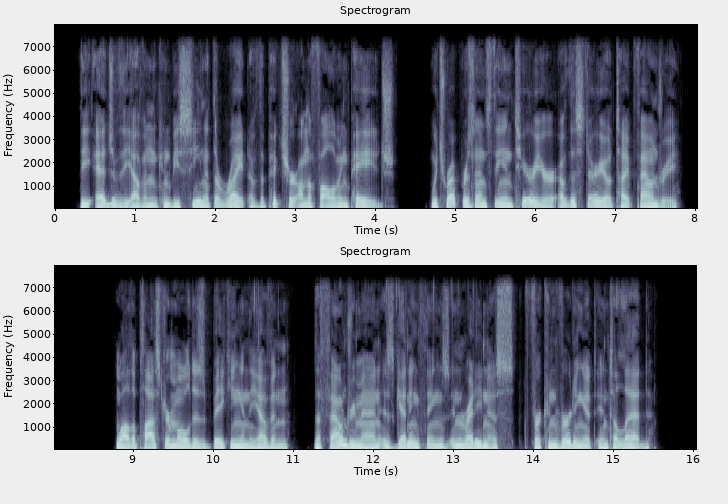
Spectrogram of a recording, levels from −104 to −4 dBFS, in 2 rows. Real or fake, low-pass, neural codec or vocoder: real; 7.2 kHz; none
